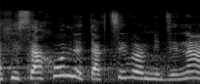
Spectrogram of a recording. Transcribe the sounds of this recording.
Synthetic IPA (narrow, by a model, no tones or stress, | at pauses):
xisaxunlət̪akt͡sivamid̪ina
